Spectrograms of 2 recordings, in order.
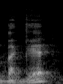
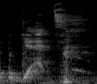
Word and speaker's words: baguette: It's baguette. Why you say it like the baguette? I don't, you gotta channel your French, your francophone self.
